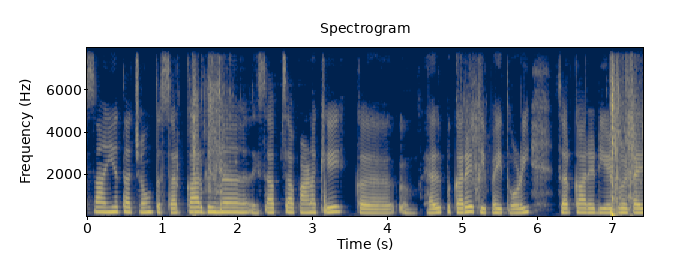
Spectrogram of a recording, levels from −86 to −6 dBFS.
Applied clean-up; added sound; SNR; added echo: classical method log-MMSE.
